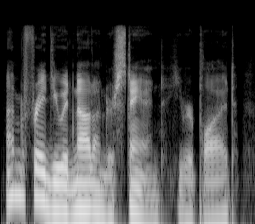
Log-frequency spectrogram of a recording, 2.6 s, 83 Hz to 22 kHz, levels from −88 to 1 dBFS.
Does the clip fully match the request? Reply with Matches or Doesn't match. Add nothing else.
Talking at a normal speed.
Doesn't match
